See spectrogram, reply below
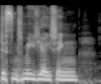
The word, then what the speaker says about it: disintermediating: Or is there a danger that this it will then start sort of disintermediating? Did I say that correctly? Disintermediation. – You did, yes.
